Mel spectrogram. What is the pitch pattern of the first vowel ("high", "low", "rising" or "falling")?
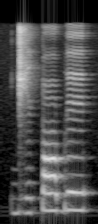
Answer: low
